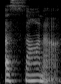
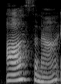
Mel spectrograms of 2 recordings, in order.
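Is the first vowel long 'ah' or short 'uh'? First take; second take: short uh; long ah. First: The first vowel is a short 'uh'. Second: The first vowel is a long 'ah'. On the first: The speaker calls it wrong. "not asana" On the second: The speaker calls it right. "asana is how you pronounce this word"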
